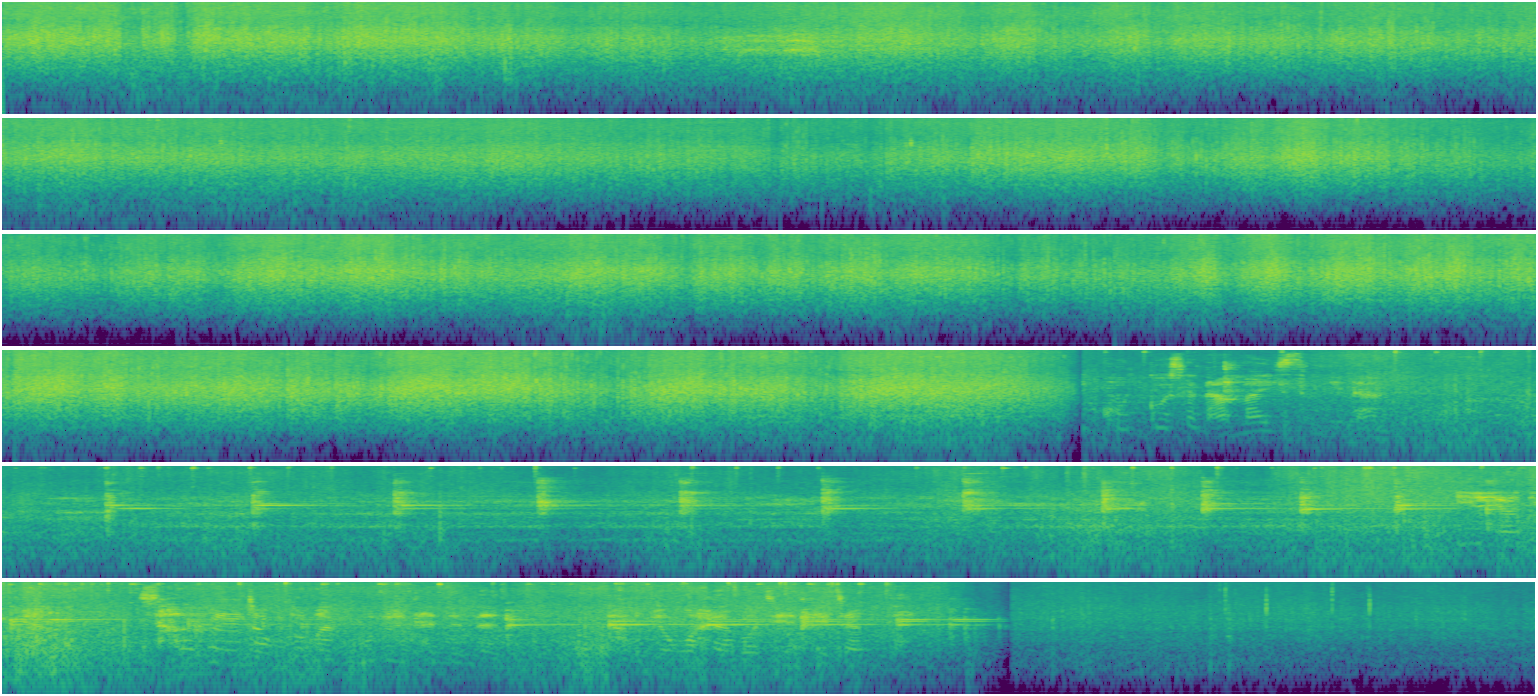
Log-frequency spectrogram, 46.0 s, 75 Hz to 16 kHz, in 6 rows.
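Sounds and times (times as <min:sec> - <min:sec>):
heavy rain pattering: 0:00.0 - 0:46.0.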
